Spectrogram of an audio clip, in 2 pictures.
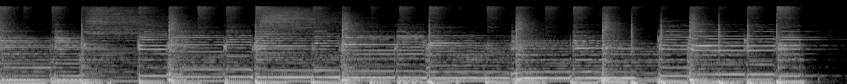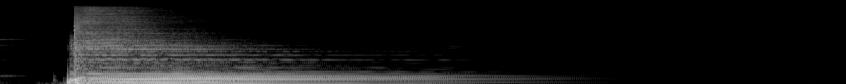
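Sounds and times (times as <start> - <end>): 
double stop stomp music at slow tempo: 0.0 - 8.1, 9.0 - 10.9.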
